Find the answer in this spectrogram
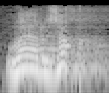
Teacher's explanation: ويرزق شوف القاف قلقلناه ليه عليها السكون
